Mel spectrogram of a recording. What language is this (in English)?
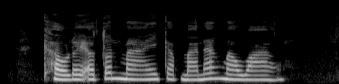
Thai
